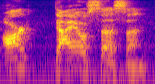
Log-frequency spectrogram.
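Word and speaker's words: archdiocese: Arch diosis. I did. The pronunciation said arc diosis.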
